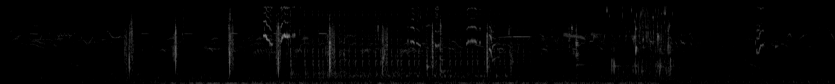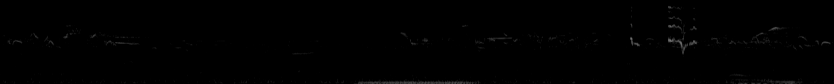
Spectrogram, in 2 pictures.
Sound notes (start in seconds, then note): 1.6 sloshing water; 1.6 footsteps; 6.3 sprinkling water; 13.6 nature sounds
